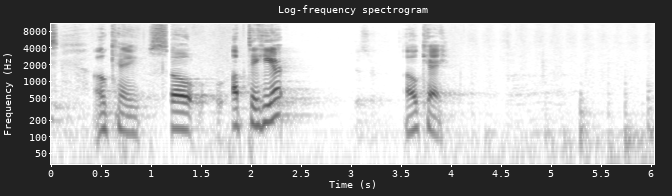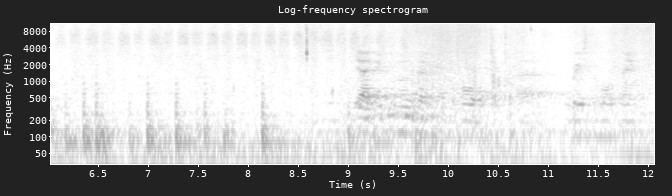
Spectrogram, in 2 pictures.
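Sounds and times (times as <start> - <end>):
marker writing on whiteboard: 4.1 - 9.8.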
